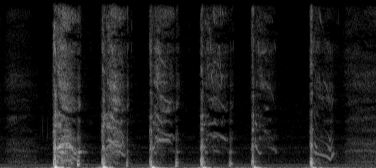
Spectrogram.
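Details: Six separate coughs in quick succession, each a short harsh burst followed by a brief pause.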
